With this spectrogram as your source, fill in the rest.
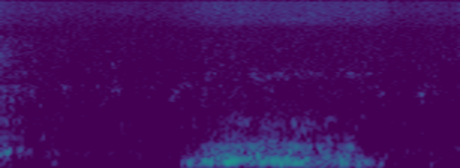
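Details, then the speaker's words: Snoring from a sleeping female dog: a single low, rough rumbling breath lasting over a second in a quiet room; she stopped soon after. "can you hear my dog snoring she stopped as soon as i said that"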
